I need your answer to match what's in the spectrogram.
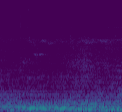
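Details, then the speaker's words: Washing machine dryer (spin) motor with weak rotation and burnt smell, water level sensor first suspected: low steady electrical hum and vibration but no spin-up; motor stalled. "Dia enggak berputar ya gitu. Iya. Dia ada getaran tapi enggak jalan tuh. Enggak mampu jalan ya kan motornya enggak mampu jalan."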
